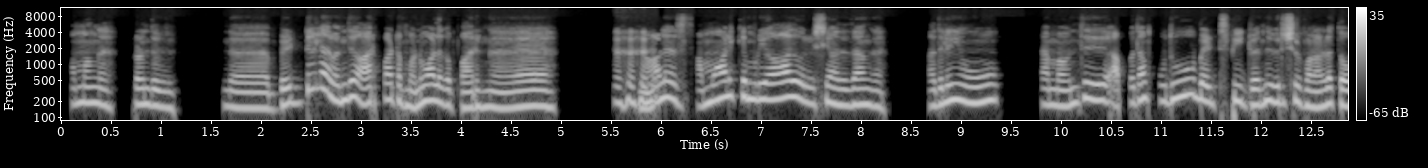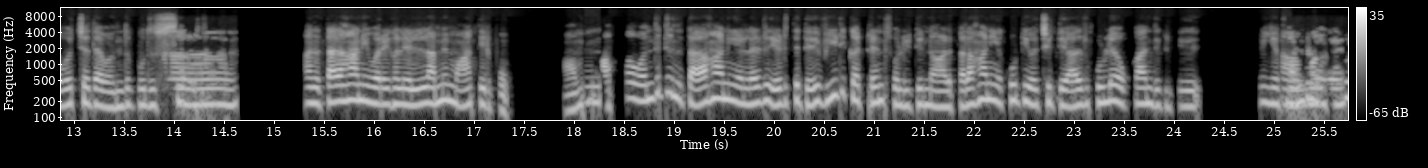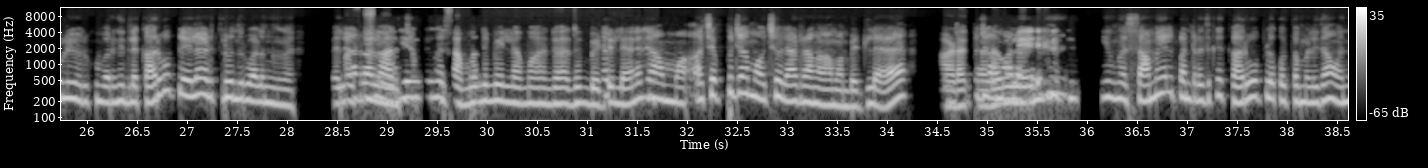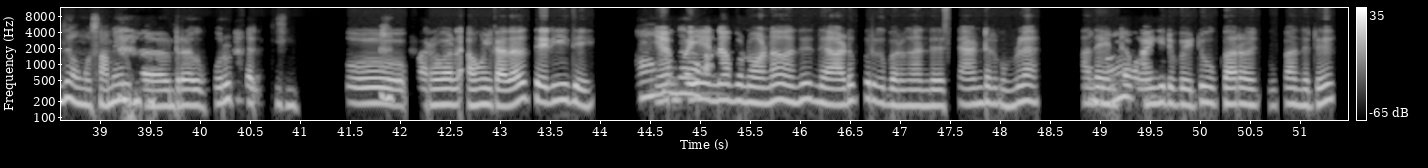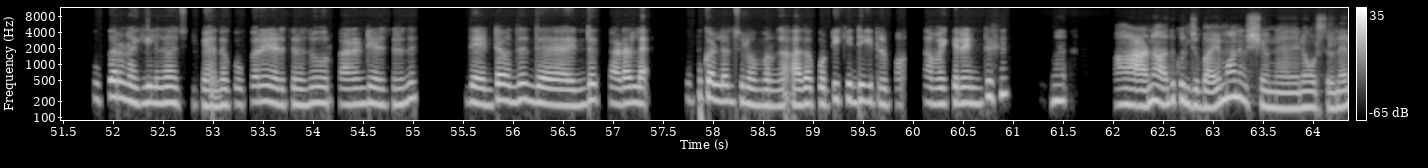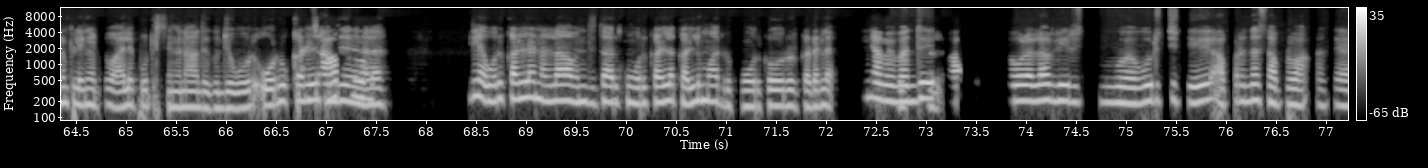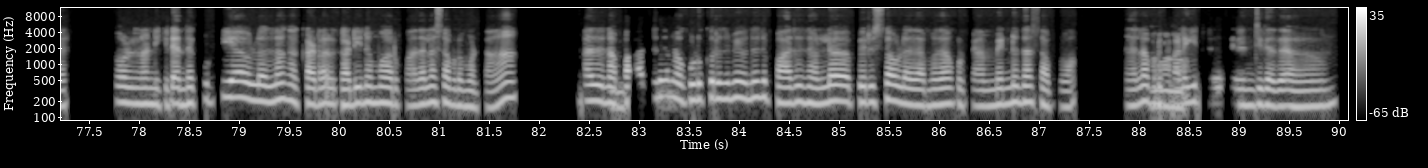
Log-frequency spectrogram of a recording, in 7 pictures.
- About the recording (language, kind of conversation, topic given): Tamil, podcast, வீட்டுப் பணிகளைப் பகிர்ந்து கொள்ளும் உரையாடலை நீங்கள் எப்படி தொடங்குவீர்கள்?
- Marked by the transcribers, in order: in English: "பெட்டுல"; drawn out: "பாருங்க"; tapping; laugh; drawn out: "அதுலயும்"; in English: "பெட் ஸ்பீட்"; distorted speech; static; other noise; mechanical hum; in English: "பெட்டுல"; chuckle; laugh; chuckle; drawn out: "ஓ!"; chuckle; other background noise; in English: "ஸ்டாண்ட்"; chuckle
